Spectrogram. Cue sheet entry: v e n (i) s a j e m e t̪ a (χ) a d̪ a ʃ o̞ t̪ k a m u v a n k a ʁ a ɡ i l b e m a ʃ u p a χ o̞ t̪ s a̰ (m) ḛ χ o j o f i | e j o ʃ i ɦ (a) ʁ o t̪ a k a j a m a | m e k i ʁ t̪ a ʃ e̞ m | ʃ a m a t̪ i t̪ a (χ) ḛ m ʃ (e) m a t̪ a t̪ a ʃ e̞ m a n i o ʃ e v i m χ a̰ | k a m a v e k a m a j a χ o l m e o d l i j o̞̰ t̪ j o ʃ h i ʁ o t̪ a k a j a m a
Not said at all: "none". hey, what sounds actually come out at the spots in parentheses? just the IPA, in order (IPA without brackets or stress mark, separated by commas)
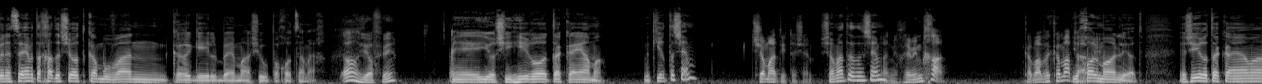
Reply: e, χ, m, i, ʃ, a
